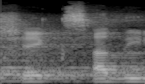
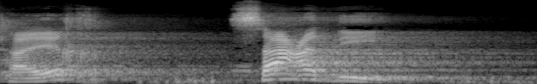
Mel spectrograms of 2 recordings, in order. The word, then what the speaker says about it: শায়েখ সাদি: পারস্যের কবি কুল সম্রাট আল্লামা সাদি রহমাতুল্লাহ আলাইহি, যাকে শায়েখ সাদি বলে, বাংলায় শেখ সাদি লেখে, শব্দ উচ্চারণ শুদ্ধ হলো শায়েখ সাদি।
